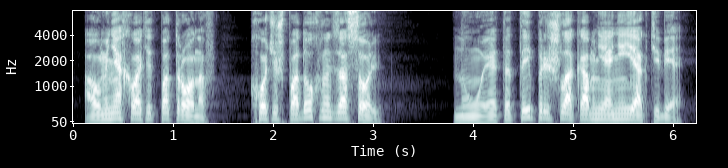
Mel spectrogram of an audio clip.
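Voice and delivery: loud, high, combative retorts; shouted argument. Acted. Rivals quarrel over salt from cover, loud shouting. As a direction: argue at full voice across the distance.

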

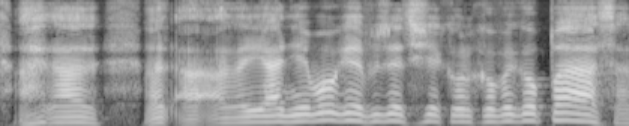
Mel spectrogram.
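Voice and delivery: high stammering whine; whining. Acted. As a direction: Ryjek whining he can't give up the belt. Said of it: "jęczał Ryjek".

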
